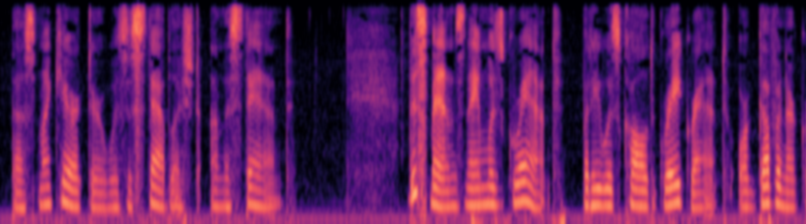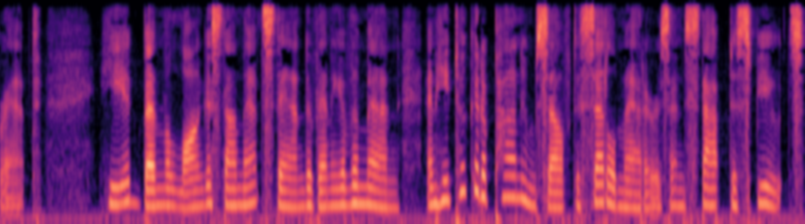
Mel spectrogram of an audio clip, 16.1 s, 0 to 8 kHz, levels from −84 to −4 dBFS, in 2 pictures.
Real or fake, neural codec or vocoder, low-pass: real; none; 7.2 kHz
